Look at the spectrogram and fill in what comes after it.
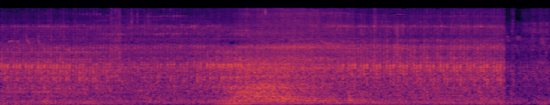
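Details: A vehicle engine idles and rumbles throughout, swelling briefly in the middle before dropping away near the end. No animal calls rise clearly above the motor noise.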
